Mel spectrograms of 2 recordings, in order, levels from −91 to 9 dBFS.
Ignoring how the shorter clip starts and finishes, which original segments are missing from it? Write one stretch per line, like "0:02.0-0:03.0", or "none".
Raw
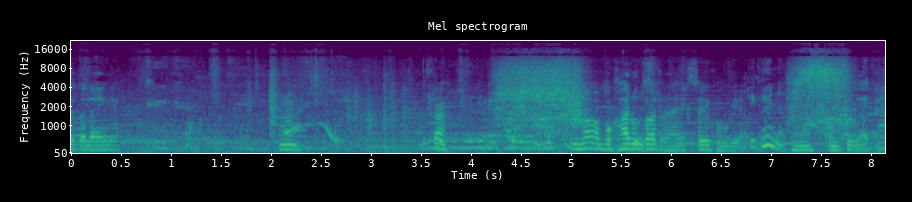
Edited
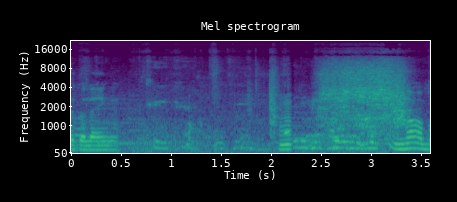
0:02.2-0:04.0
